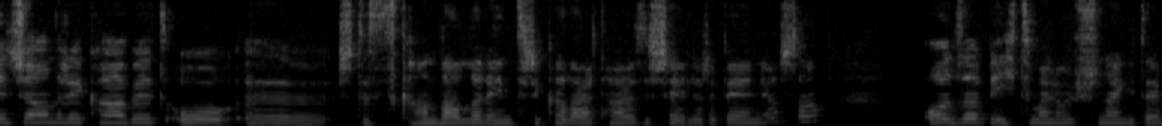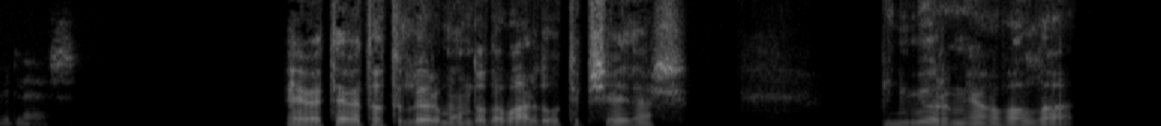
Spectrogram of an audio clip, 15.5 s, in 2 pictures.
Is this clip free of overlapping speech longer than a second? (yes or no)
yes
